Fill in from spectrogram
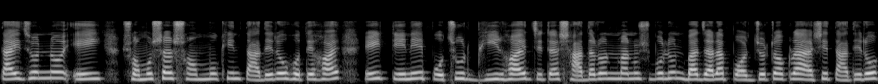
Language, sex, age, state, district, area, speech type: Bengali, female, 45-60, West Bengal, South 24 Parganas, rural, spontaneous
